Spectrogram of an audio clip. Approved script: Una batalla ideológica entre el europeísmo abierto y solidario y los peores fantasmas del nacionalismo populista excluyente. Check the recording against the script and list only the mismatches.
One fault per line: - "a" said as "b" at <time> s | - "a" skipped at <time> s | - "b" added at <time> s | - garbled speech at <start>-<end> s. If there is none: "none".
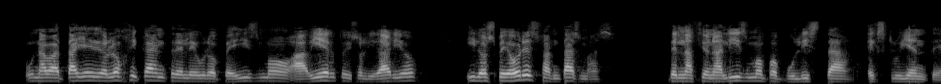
none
